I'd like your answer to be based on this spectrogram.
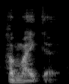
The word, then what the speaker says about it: jamaica: It's what you make hibiscus tea from, or jamaica, right? Jamaica tea. Am I saying that right? Yeah.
